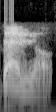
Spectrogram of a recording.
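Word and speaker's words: Daigneault: Is it Dagnault or Dagnault? Like, what is the correct pronunciation? – I'm going to go with Dagnault. Okay. That's what it is.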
